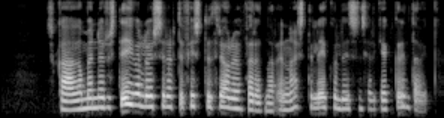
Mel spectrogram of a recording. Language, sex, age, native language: Icelandic, female, 40-49, Icelandic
